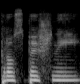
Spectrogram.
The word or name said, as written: prospešný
